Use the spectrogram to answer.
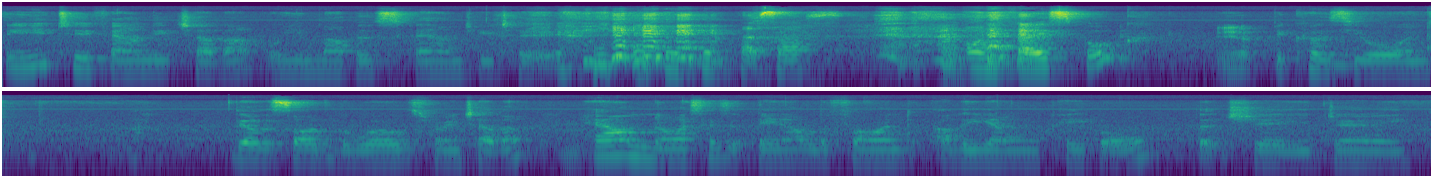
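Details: Adult speaker, conversational interview; normal fluent speech.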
